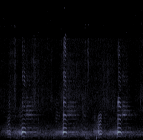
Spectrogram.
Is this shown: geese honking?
yes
